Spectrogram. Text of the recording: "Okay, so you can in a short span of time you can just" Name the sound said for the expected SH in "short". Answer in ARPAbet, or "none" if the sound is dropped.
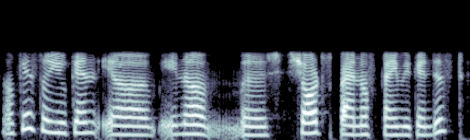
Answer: SH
